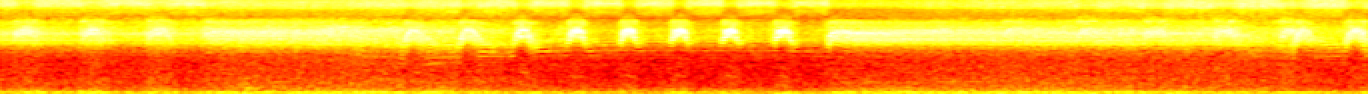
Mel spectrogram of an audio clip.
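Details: Summer song of a Korean cicada, a loud continuous high-pitched buzz that swells into a run of regular throbbing pulses from about three to six seconds before settling back to a steady drone.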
